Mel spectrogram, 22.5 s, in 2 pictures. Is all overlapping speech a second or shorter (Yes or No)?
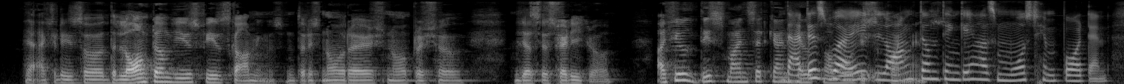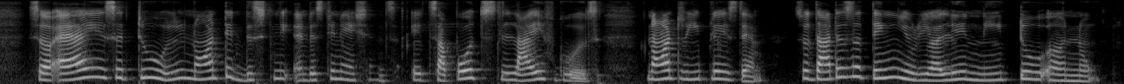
No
